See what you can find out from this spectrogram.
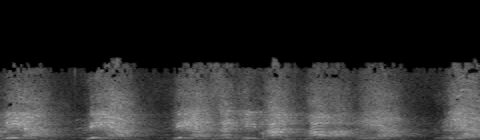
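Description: Thousands of protesters in the streets of Germany chant in unison against fascism, loud rhythmic shouted phrases repeating about once a second, the massed voices rising and falling in steady bursts.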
